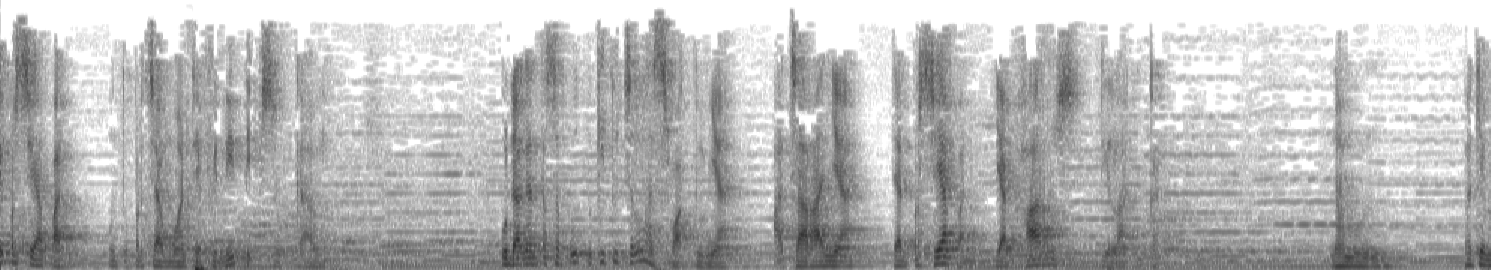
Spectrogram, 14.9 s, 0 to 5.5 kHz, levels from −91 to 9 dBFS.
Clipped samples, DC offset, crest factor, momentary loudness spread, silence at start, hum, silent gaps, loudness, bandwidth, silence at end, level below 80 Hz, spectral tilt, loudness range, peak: under 0.1%; 0.1%; 20 dB; 17 LU; 0 s; none; none; -21 LUFS; 5.4 kHz; 0 s; -34 dBFS; -7.5 dB/octave; 7 LU; 0 dBFS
